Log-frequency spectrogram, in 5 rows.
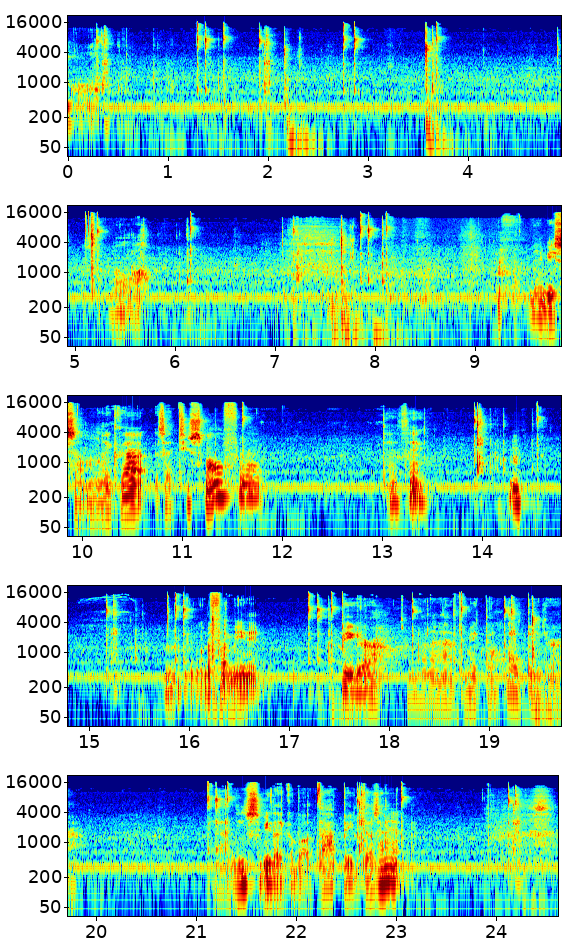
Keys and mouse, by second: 1.3-3.0 right drag, 2.2 s, 3.0 click, 3.6 a, 7.7 ctrl+s, 11.3-13.4 middle drag, 14.6-15.9 middle drag, 15.9 right click, 16.2 s, 19.5 s.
